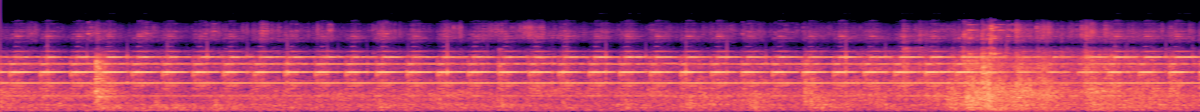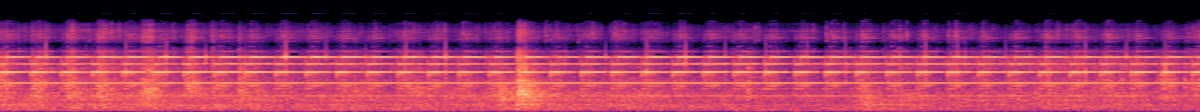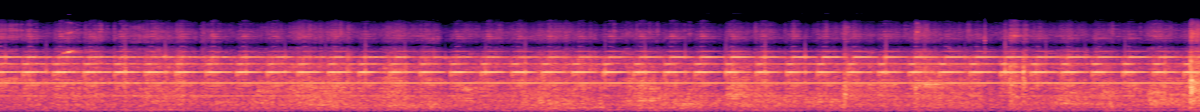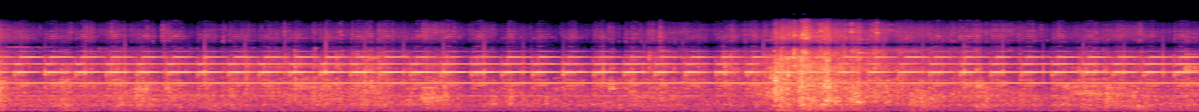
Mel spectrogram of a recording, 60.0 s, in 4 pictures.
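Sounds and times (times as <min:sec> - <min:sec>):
high ringing tone: 0:00.0 - 0:59.9
train wheels clicking over rail joints: 0:08.5 - 0:19.0, 0:54.4 - 0:57.5.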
